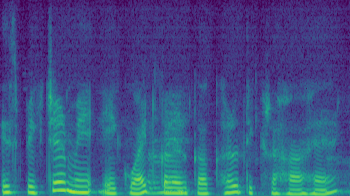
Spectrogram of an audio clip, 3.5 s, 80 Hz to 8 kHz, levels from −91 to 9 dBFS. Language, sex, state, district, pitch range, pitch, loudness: Hindi, female, Assam, Kamrup Metropolitan, 200-250 Hz, 220 Hz, -13 LUFS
